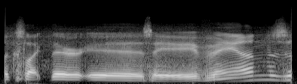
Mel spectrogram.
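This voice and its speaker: A man's voice: on the low side, big pitch swings, extremely slow, fairly bright tone, smooth, muffled recording. A man who is a student pilot, talking himself through each step of flying into an aviation headset. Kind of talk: self-narrated cockpit commentary. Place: small aircraft cockpit in flight. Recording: noisy aircraft cabin, engine drone. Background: aircraft engine noise.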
